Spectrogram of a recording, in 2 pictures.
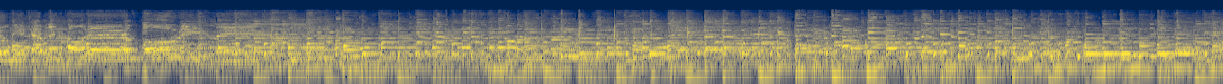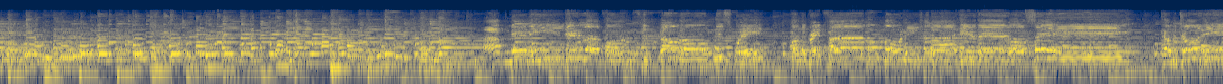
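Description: Bluegrass band playing an instrumental break: a five-string banjo picking rapid rolls out front over acoustic guitar and upright bass.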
